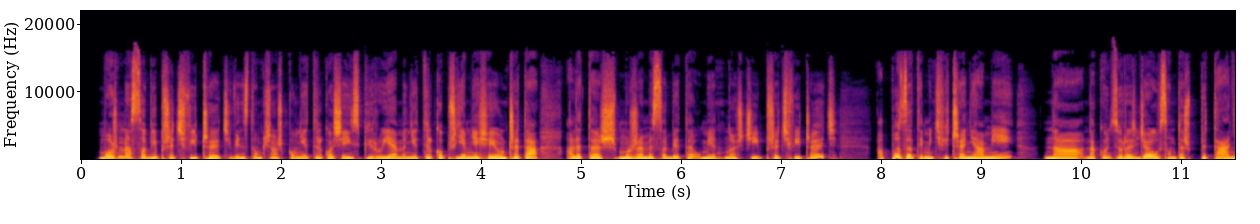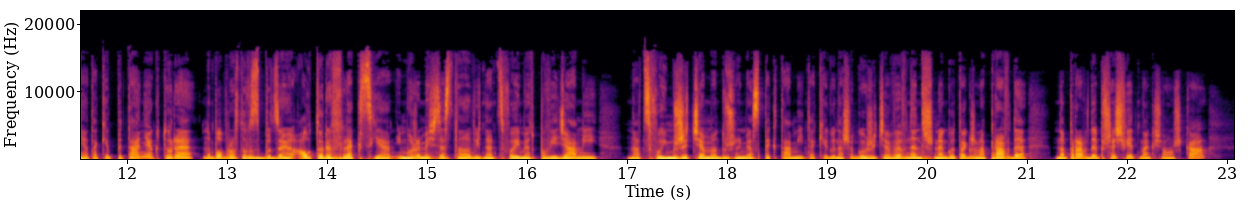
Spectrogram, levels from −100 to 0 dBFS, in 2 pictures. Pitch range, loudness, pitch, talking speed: 235-275 Hz, -17 LUFS, 250 Hz, 165 wpm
